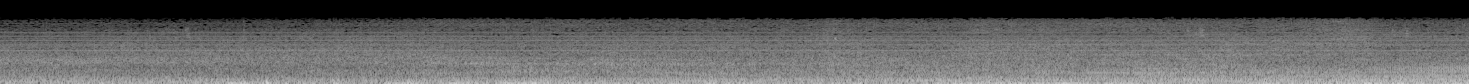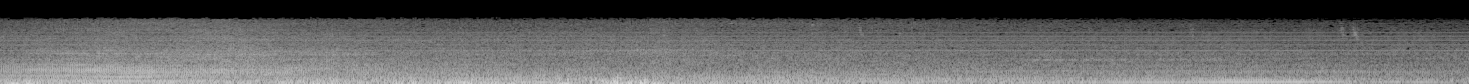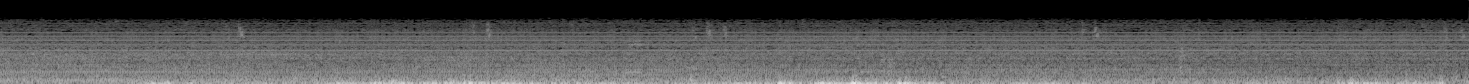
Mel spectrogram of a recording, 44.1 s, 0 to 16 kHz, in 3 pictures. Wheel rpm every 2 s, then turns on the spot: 0, 0, 0, 0, 0, 0, 0, 0, 0, 0, 0, 0, 0, 0, 0, 0, 0, 0, 0, 0, 0, 0.
none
